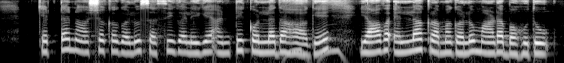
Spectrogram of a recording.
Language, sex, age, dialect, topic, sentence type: Kannada, female, 25-30, Central, agriculture, question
